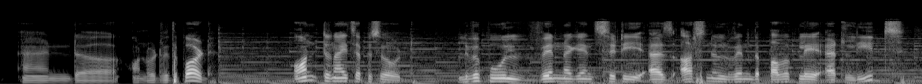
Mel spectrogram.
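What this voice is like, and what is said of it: Sick, rough-sounding voice. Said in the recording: “as you can hear from my voice, I'm a bit under the weather ... the horrible sounding version of me”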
